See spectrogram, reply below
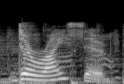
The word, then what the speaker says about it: derisive: 我们做出的这个表情啊，发出的声音啊，或者说出的话语，嘲弄的怎么读呢？ Derisive, D-E-R-I-S-I-V-E, derisive。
